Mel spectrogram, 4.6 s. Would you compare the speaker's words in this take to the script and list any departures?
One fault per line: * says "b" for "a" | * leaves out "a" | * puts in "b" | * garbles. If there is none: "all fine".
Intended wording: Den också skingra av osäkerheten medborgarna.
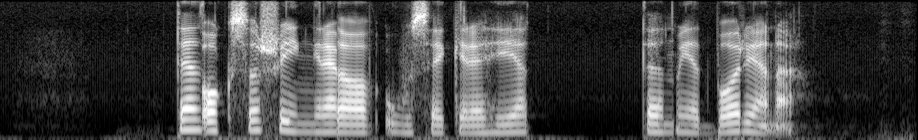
all fine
